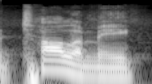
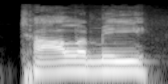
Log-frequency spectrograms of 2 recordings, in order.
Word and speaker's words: Ptolemy: a direct descendant of I think the p is silent p-t-o-l-e-m-e it's a Ptolemy uh the first solder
